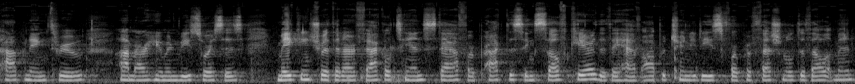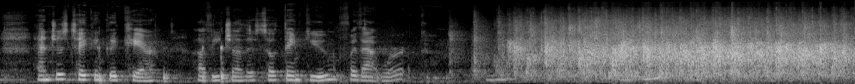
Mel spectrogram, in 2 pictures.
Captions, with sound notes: happening through our human resources, making sure that our faculty and staff are practicing self-care, that they have opportunities for professional development, and just taking good care of each other, so thank you for that work. [APPLAUSE]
